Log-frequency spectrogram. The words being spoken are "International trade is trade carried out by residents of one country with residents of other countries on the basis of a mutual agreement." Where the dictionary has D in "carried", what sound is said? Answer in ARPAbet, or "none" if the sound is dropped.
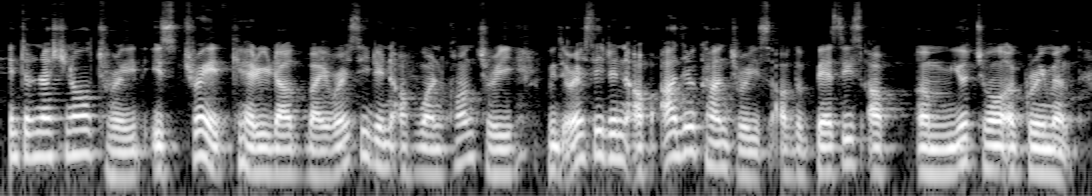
D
